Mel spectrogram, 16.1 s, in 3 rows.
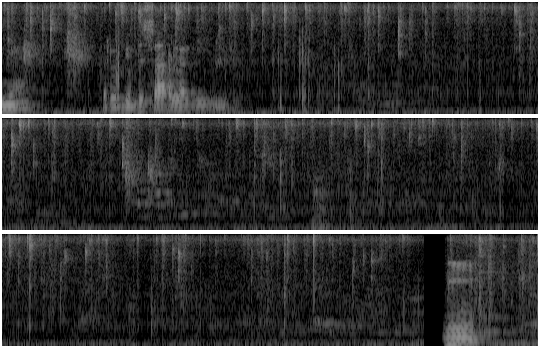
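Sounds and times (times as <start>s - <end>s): egg frying in crackling oil: 0.0s - 16.0s.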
